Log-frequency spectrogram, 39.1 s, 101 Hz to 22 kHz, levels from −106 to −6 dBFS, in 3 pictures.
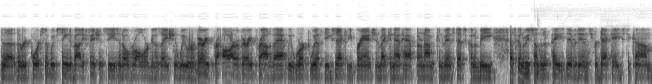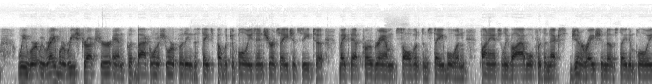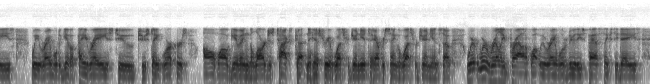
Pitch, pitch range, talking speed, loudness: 90 Hz, 85-95 Hz, 205 wpm, -24 LUFS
